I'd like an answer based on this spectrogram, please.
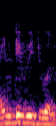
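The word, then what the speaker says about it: individual: अब इन प्रीफिक्स है इंडिविजुअल नहीं बना, इंडिविजुअल, डी को यहाँ पर ज उच्चारण किया गया इंडिविजुअल में।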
